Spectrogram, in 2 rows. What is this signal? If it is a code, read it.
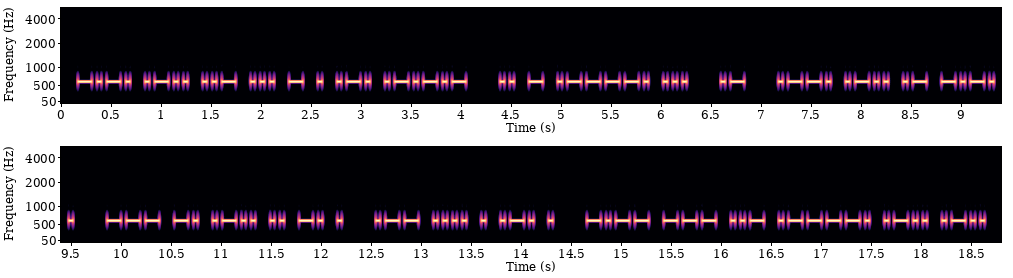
Morse code, heard as a keyed tone, about 25 wpm, 600 Hz. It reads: CLUSTER. IT'S A PLACE ONLINE WHERE YOU'LL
